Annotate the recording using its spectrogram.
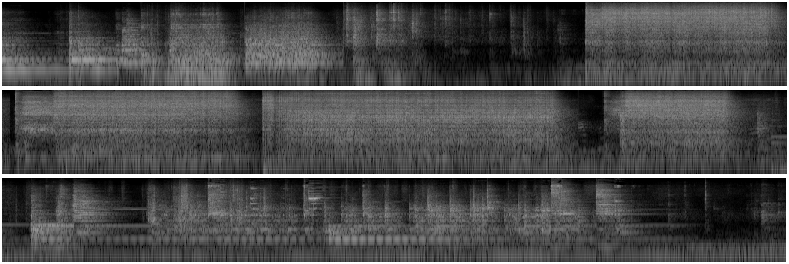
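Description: Wire-feed welder welding steel in four bursts of a few seconds each, a steady hiss that stops and starts between about eight and twenty seconds in. Before it there is a short laugh, and after it background music with a ticking beat.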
